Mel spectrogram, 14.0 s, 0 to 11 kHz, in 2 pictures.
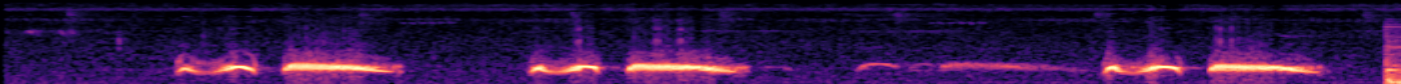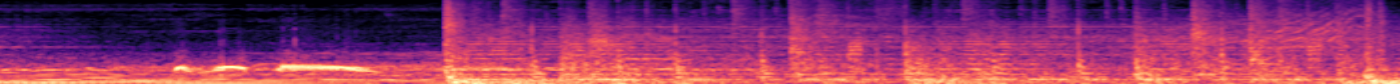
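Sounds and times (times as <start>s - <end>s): dove cooing: 0.9s - 2.0s, 2.7s - 6.6s.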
